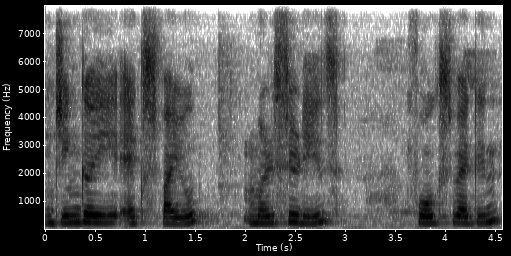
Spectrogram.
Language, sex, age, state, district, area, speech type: Marathi, female, 18-30, Maharashtra, Bhandara, rural, spontaneous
